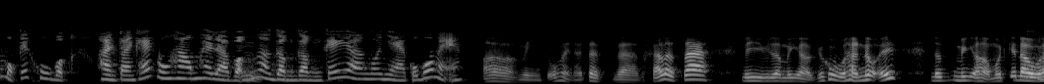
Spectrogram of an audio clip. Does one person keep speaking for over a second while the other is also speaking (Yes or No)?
No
